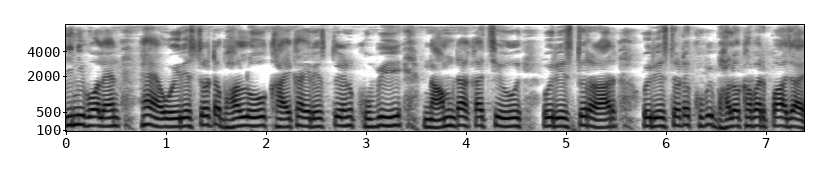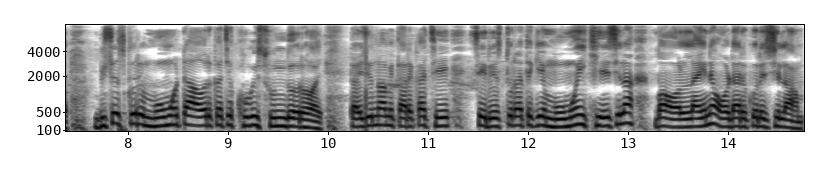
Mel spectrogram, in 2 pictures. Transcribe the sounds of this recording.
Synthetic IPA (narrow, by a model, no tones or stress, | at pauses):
t̪inibɔlenhɛ̃ojɾesʈoɾaʈabʱalokʰaekʰaeɾesʈoɾeɳʈkʰubinamɖakat͡ɕʰeoojɾesʈoɾaɾojɾesʈoɾaʈakʰubibʱalokʰabaɾpawad͡ʑaebiʃeʃkoɾemumoʈaaoaɾkat͡ɕʰekʰubiʃund̪oɾɦɔet̪ajd͡ʑonːoamit̪aɾkat͡ɕʰeʃejɾesʈoɾat̪ʰek̬emumojkʰijet͡ɕʰilabaɔnlajneɔɖaɾkoɾet͡ɕʰilam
